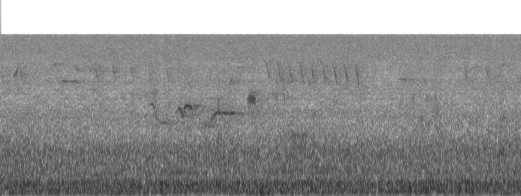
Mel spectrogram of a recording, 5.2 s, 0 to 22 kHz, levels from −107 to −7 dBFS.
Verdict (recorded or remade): recorded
